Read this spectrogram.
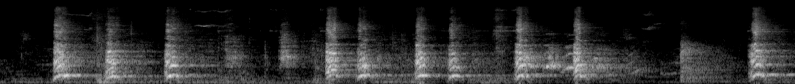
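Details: Dog barking at a stranger, running and barking: sharp, harmonic barks in quick bursts of two or three, some spaced about half a second apart, with short pauses between volleys.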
